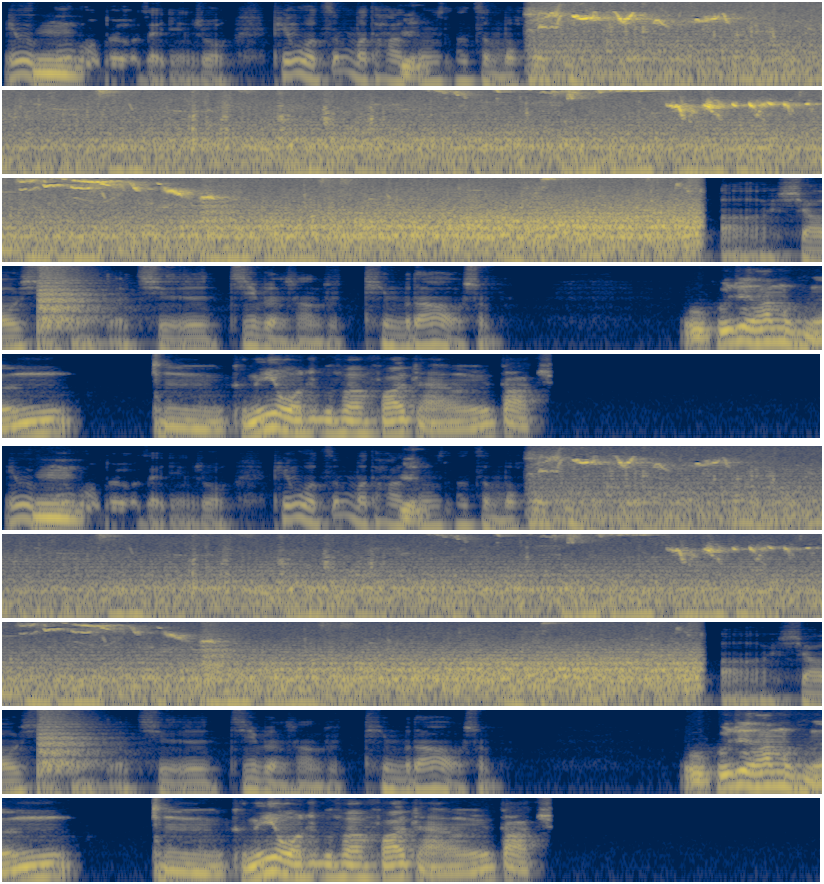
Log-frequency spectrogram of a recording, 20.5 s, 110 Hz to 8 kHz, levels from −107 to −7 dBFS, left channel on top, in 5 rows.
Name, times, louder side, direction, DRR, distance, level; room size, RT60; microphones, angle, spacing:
voice 1, 0.0-5.1 5.3-14.8, left 1 dB, 65° left, 3.9 m, -45 dB
sound 1, 2.6-11.7, left 9 dB, 85° left, 1.2 m, -27 dB
Gunshot gunfire, 9.2-9.6 12.5-12.9, left 2 dB, 15° left, 6.1 m, -39 dB
voice 2, 15.7-16.7 17.1-19.1, right 1 dB, 30° right, 1.5 m, -34 dB
head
